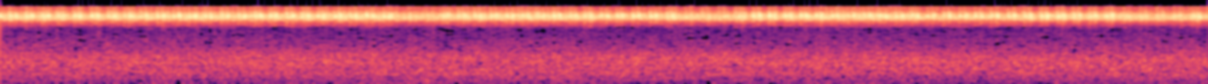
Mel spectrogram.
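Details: Steady chorus of chirping crickets, wing-on-wing stridulation producing a piercing, unvarying high trill that fills the whole stretch evenly.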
